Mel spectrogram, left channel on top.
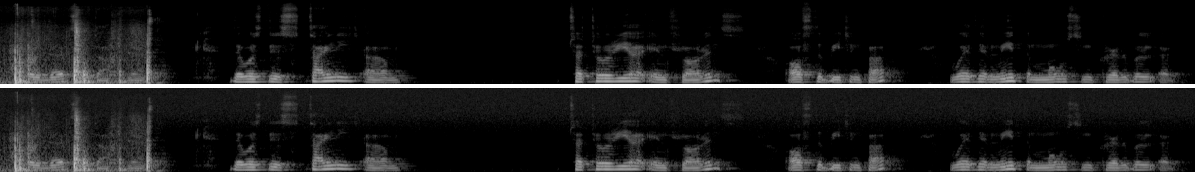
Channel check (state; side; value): noise; right; hiss, 15 dB below the sound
